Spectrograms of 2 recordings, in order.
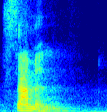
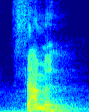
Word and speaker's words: salmon: letters starting off with salmon salmon silent letter l it's of course a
